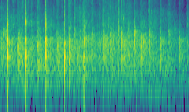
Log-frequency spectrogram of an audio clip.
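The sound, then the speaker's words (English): An audience breaks into applause on Father's Day, a few sharp, evenly spaced claps standing out at first before blending into a steady patter of many hands that gradually softens. “Give yourself a clap.”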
